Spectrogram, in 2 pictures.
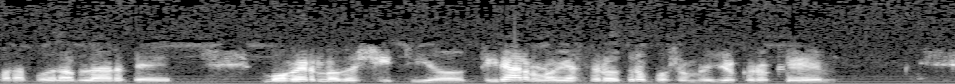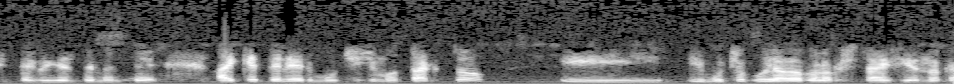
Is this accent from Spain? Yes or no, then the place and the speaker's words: yes; Gijón, Asturias, Spain; born or raised there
